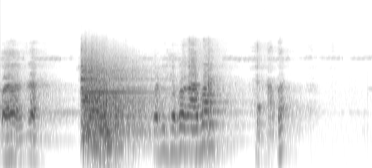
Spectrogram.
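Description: A man cries out in distress.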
